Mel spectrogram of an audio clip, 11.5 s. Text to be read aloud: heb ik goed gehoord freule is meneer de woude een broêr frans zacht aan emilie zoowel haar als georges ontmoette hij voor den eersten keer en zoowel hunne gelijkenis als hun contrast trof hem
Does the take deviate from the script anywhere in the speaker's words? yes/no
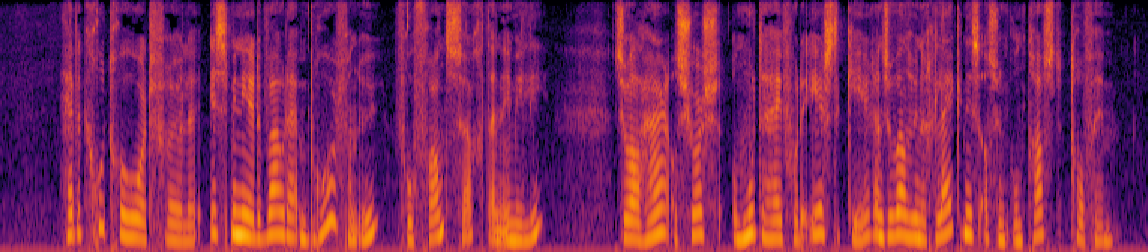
yes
